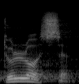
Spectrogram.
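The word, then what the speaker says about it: δοῦλος: 하고 거슬러 말하지 말며 종 헬라식 발음으로는 둘로스 한국말로 다시 번역하면 노예를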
